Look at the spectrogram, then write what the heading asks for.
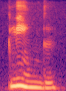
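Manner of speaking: "cleaned" with a gently released d; soft final D. Shown as a demonstration. Teacher drills past forms, "cleaned" with soft final D. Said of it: "terminar como una D más suave".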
